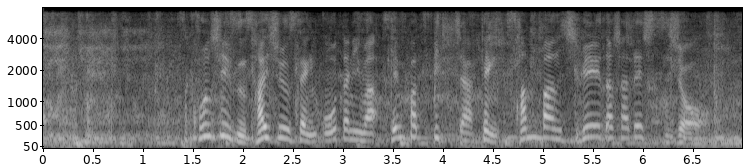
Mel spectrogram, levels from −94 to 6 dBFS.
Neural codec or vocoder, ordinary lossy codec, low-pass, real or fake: codec, 24 kHz, 6 kbps, HILCodec; none; 7.2 kHz; fake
